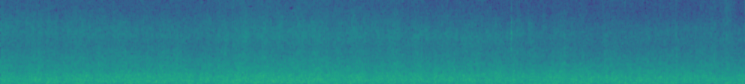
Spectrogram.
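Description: Steady, even wash of ocean waves.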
